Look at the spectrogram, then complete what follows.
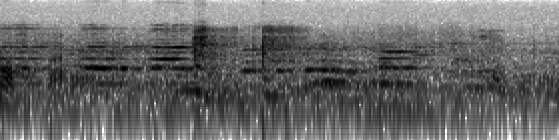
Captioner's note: coughs lightly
